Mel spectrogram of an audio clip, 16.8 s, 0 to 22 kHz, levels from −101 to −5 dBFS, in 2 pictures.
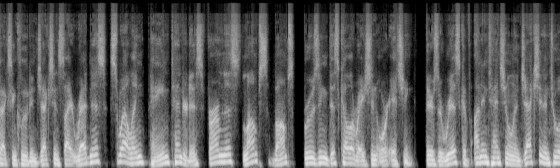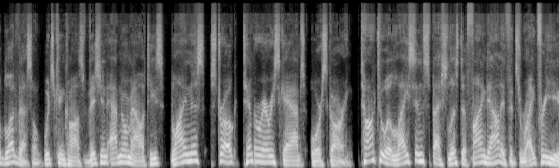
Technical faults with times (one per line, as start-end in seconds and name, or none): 0.00-16.79 Opus voice compression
